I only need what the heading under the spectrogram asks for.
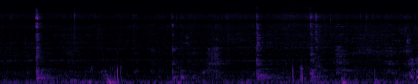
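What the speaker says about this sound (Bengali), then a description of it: "এখন চিকেনটাকে হালকা ভেজে নিতে হবে।" Chicken fries in a pan for a Thai soup while being stirred, giving a faint, steady sizzle broken by scattered scraping and clinking knocks.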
